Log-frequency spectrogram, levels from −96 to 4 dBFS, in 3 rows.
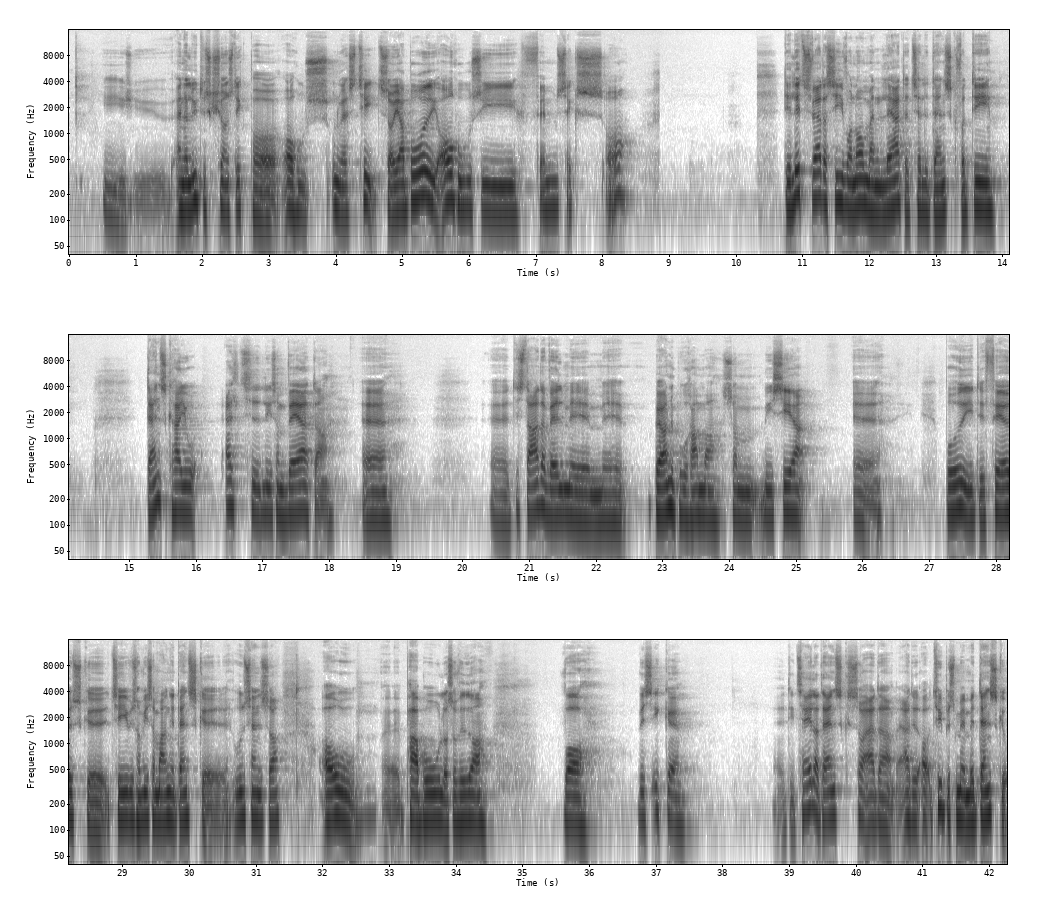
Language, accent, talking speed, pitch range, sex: English, Danish, 110 wpm, 125-150 Hz, male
